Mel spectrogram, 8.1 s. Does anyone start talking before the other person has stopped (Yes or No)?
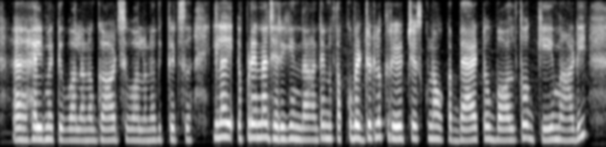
No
